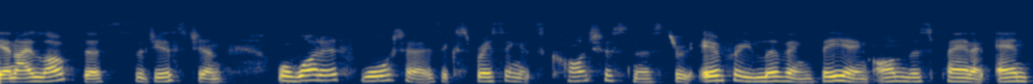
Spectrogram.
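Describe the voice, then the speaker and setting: A woman with a New Zealand accent, a water researcher speaking as a guest in a casual interview, thoughtful and unhurried, often pausing to search for words. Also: mid-range voice, darkish tone, muffled recording.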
